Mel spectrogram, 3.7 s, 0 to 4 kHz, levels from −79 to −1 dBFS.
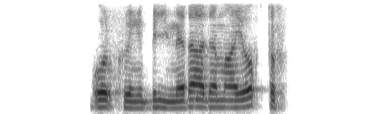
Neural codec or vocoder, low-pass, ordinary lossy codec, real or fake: codec, 16 kHz, 2 kbps, FunCodec, trained on Chinese and English, 25 frames a second; 3.6 kHz; AAC, 24 kbps; fake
